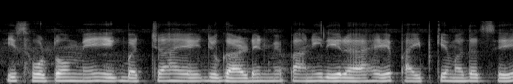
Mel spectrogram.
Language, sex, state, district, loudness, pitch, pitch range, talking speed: Hindi, male, Delhi, New Delhi, -17 LUFS, 160 Hz, 155-165 Hz, 200 wpm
